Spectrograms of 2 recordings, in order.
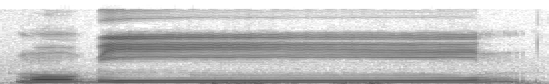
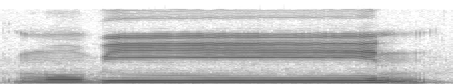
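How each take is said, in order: No difference in how they are said.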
